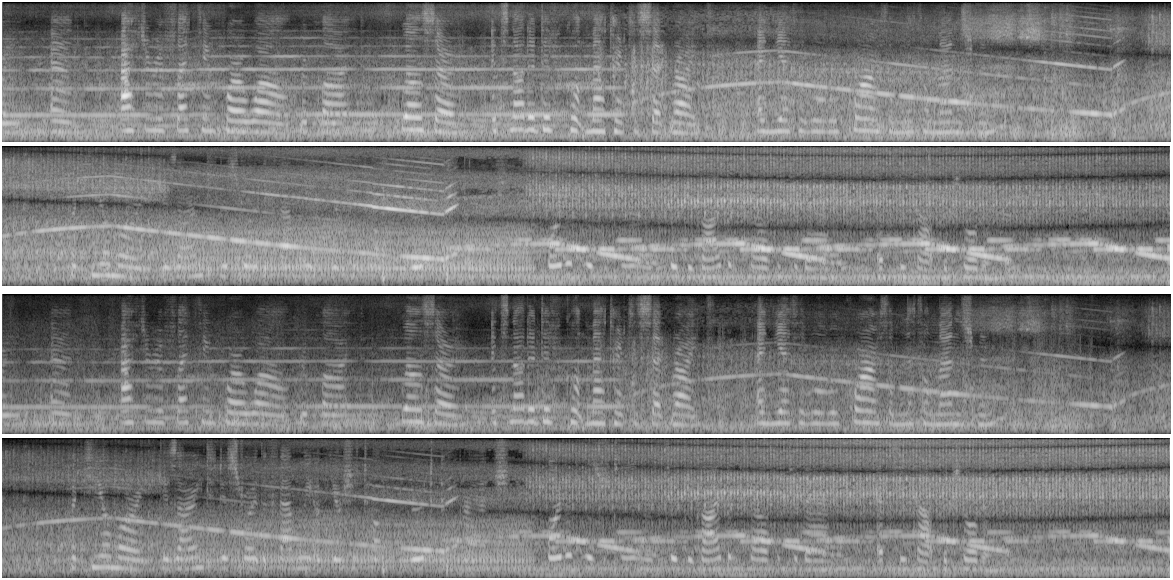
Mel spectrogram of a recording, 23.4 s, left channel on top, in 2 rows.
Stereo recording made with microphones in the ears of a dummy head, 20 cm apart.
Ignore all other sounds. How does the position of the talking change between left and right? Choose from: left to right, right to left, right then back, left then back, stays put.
left to right.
